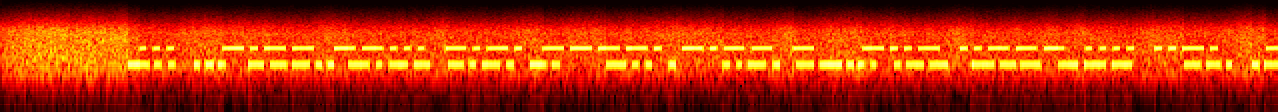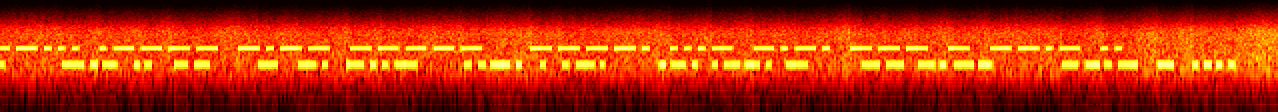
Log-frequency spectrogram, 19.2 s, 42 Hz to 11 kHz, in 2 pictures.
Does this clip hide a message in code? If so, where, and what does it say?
Yes: Morse code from 0.9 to 18.9 s, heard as two keyed tones, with radio static. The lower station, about 26 wpm, 450 Hz: DS8YCN DE F7WOO GA KIM TNX FER RPT MY QTH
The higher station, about 23 wpm, 1010 Hz: S Y7C9YT X2HF 71Y0 9VCOTQI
